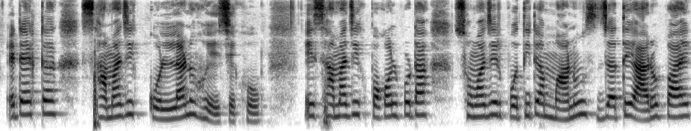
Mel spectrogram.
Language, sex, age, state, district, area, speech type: Bengali, female, 30-45, West Bengal, Purba Medinipur, rural, spontaneous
